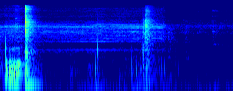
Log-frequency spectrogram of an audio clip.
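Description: A wall light switch clicked a few times, the clicks about half a second apart, after a new LED light fixture has been wired to it. A faint steady electrical whine sounds under the clicks and fades out after the last one.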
